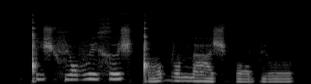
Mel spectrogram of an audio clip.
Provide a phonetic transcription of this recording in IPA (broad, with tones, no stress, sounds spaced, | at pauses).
ǃ i˦ ʃ fʲ ɔ˦ β e˦ x əː˦ ʃ ǃ ʌ˨˦ b ʌ˦ n aː˦˨ ʃ θ ɔ˧ pʲ ɤː˦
